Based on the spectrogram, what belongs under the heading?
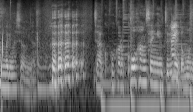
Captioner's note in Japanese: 笑い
